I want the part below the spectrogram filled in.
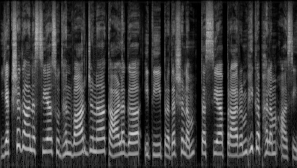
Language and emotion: Sanskrit, neutral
